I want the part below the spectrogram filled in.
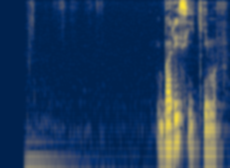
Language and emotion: Russian, neutral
